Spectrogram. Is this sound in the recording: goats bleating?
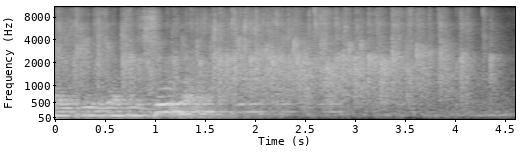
no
